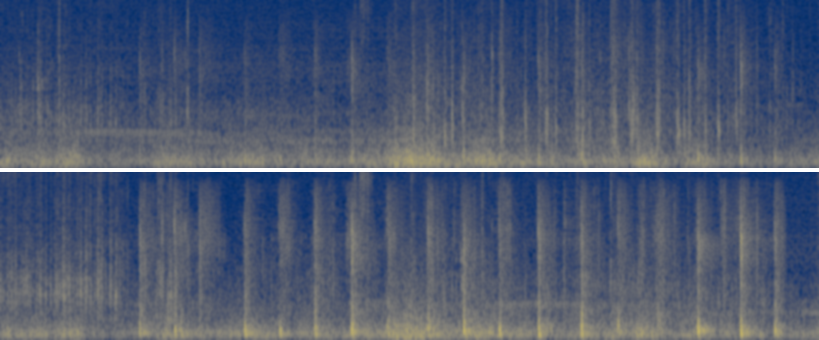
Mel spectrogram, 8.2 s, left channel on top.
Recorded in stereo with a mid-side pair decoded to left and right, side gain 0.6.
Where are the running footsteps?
60° right.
